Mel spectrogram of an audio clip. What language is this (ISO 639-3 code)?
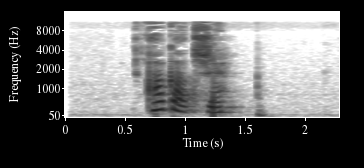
chm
